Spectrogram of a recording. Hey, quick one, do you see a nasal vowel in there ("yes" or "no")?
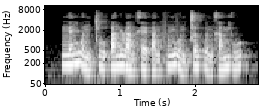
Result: no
